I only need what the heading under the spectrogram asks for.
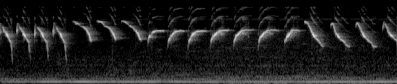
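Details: Canary song recorded to train young canaries. Looping downward whistles give way to a long tour of rising and falling slurred notes, about four each second, over a steady low electrical hum.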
